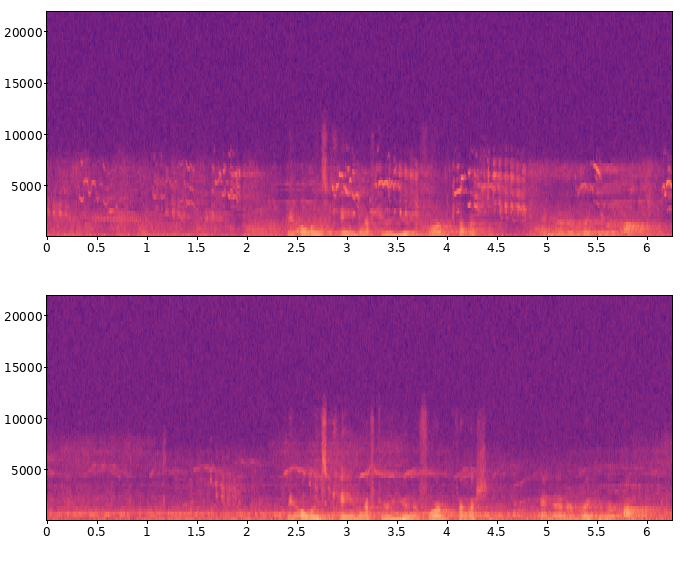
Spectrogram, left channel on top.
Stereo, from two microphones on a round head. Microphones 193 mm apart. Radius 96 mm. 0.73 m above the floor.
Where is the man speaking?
10° right (ahead or behind), 1.6 m; by 6.3 s 50° right (ahead or behind), 2 m.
